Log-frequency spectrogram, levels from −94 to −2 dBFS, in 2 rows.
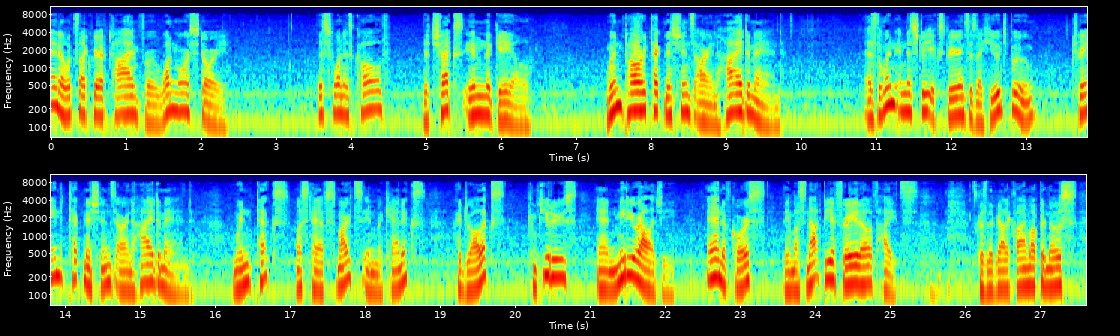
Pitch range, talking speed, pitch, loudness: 120-165 Hz, 155 wpm, 130 Hz, -20 LUFS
